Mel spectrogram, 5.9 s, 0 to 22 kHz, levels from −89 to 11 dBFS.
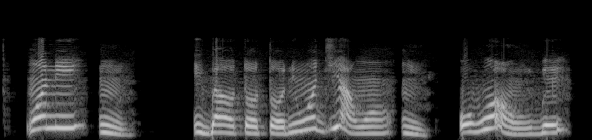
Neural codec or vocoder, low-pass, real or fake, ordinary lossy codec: none; 7.2 kHz; real; none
